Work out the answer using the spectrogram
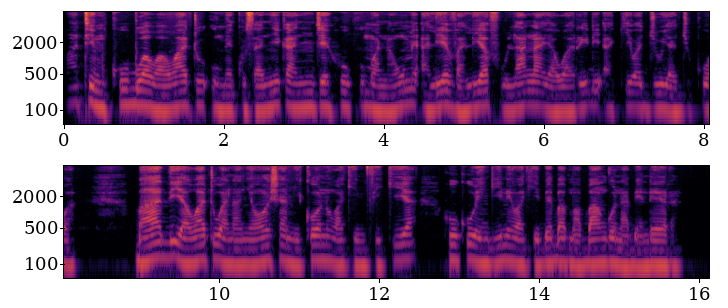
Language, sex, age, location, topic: Swahili, male, 18-24, Kisumu, government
